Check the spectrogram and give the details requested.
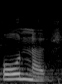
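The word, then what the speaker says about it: honour: एच के बाद जब भी ओ आ जाए तो एच का साउंड नहीं निकलेगा, ओनली हम ओ पढ़ते हैं। जैसे इसको पढ़ते हैं ओनर।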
